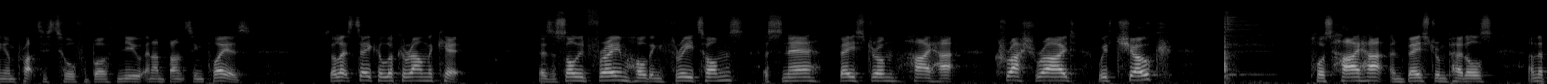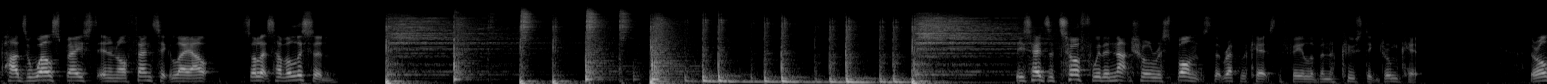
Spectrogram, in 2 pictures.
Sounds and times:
Speech: 0.0 - 2.6, 3.2 - 4.7, 5.4 - 11.8, 13.1 - 18.9, 25.6 - 29.8.

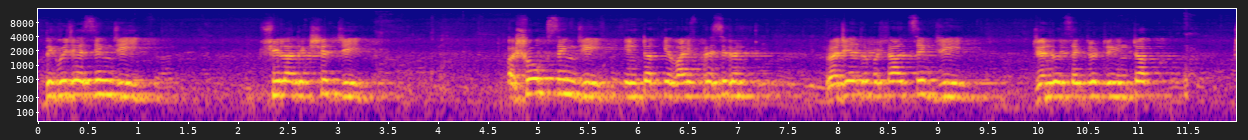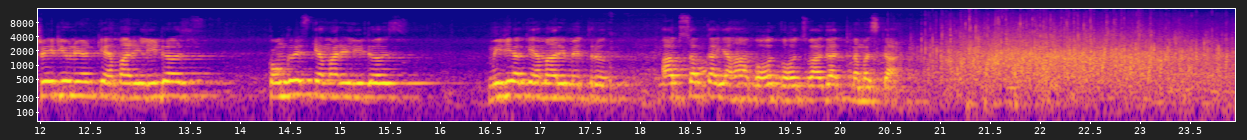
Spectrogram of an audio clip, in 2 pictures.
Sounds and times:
Male speech, man speaking: 0.0 - 1.4, 2.2 - 3.5, 4.7 - 11.4, 12.0 - 15.8, 16.5 - 20.8
Narration, monologue: 0.0 - 20.8.

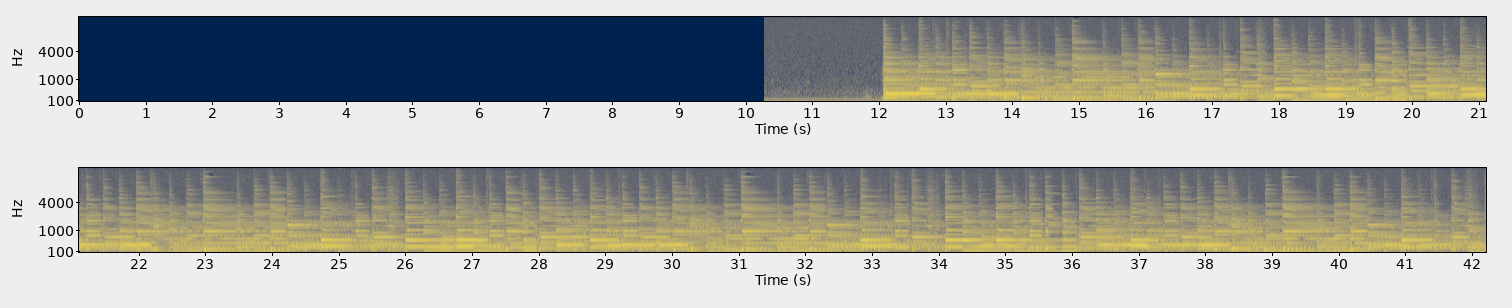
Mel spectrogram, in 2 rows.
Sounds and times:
Acoustic guitar: 10.3 - 42.2
Strum: 11.7 - 42.2.

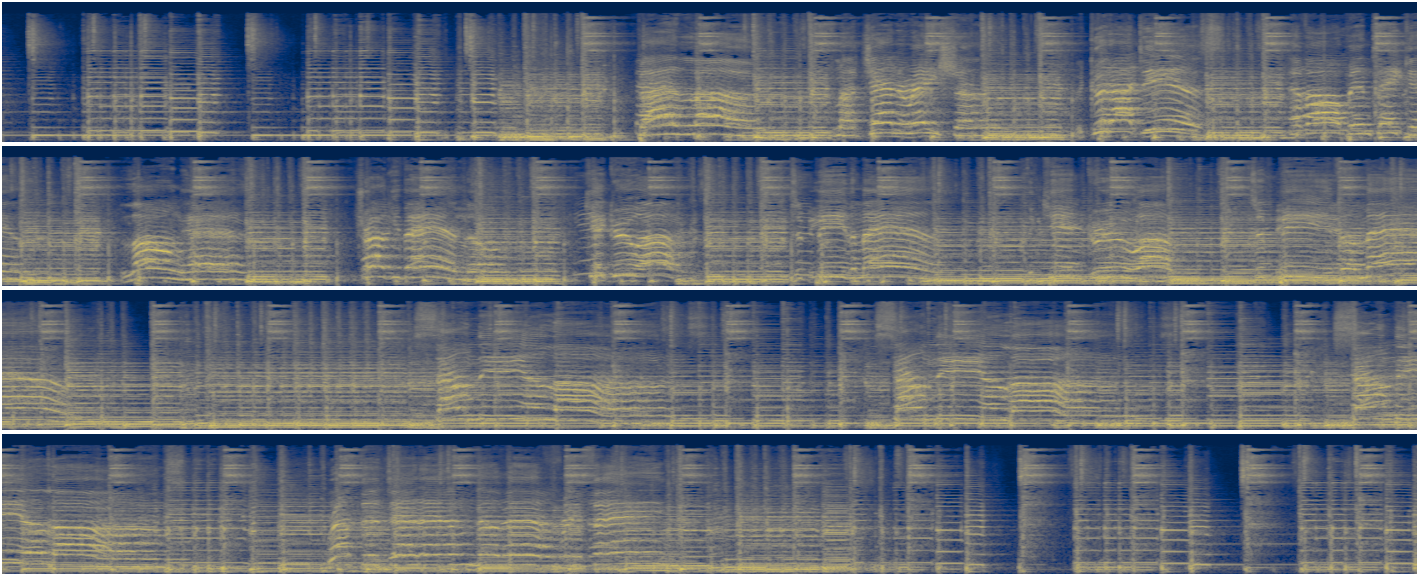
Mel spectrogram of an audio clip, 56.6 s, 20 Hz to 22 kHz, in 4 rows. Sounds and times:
Music: 0.0 - 56.6
Rattle: 20.6 - 51.9.

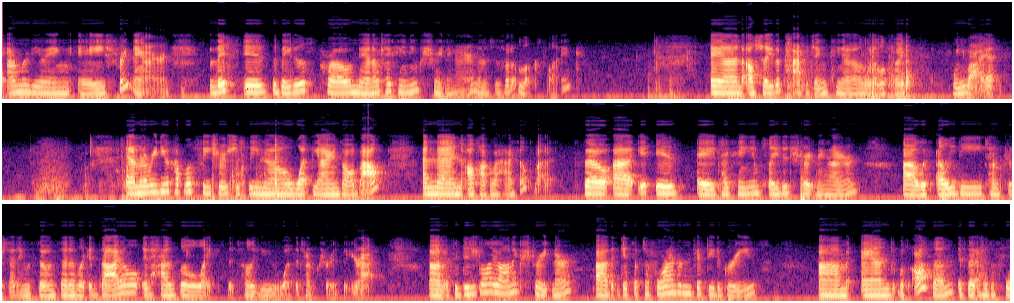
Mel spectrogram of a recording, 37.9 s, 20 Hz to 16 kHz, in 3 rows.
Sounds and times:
Speech: 0.0 - 7.2, 8.8 - 12.5, 14.1 - 30.0, 30.6 - 34.7, 35.5 - 37.8.

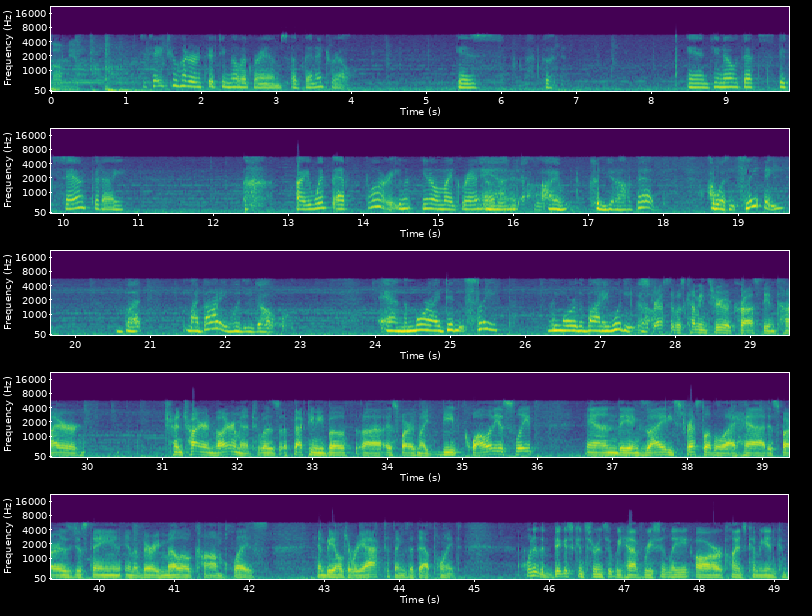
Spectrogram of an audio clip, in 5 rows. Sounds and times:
Speech: 0.0 - 0.4, 15.4 - 16.7, 26.3 - 30.0
Music: 0.0 - 49.1.

